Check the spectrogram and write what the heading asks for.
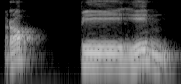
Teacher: Bnya dibaca dobel, ada tasdidnya ditekan biar tampak dobelnya.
